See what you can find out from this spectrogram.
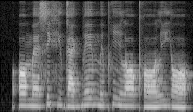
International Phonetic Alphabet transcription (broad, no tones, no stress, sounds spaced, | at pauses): ʔ ɔː m ɛ s i fʲ u ɡ æ ɡ b eː m ɪ pʰ iː l ɔː pʰ ɔː l i j ɔ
